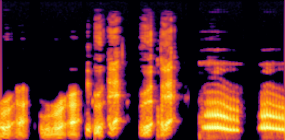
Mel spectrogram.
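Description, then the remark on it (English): A voice imitates an owl or wood pigeon call: a series of low, breathy throaty hoots and warbles, ending in two longer, steady cooing notes, with no words spoken. “Oh my God, that was an owl noise, I'm guessing? That was awesome. I think it's probably closer to a wood pigeon, but yeah, that sort of thing.”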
